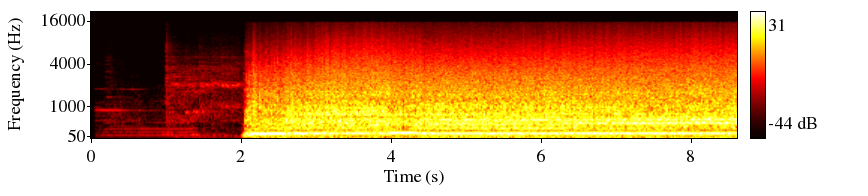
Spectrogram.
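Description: Ferrari Enzo's V12 engine starting: about two seconds in it fires and runs loud and steady at a fast cold-start idle, with one brief small rise in pitch near four seconds in. It echoes in an enclosed garage.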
